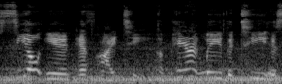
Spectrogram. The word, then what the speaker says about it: confit: about confine um so I did a chicken conceit and it turned out delicious um you could come see anything um I posted a video on Tick Tock uh chicken confi recipe um and Confused spelled c-o-n-f-i-t apparently the tea is silent so the good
